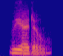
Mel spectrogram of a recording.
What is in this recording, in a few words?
"weirdo", Indian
